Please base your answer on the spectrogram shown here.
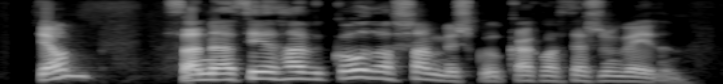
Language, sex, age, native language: Icelandic, male, 40-49, Icelandic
